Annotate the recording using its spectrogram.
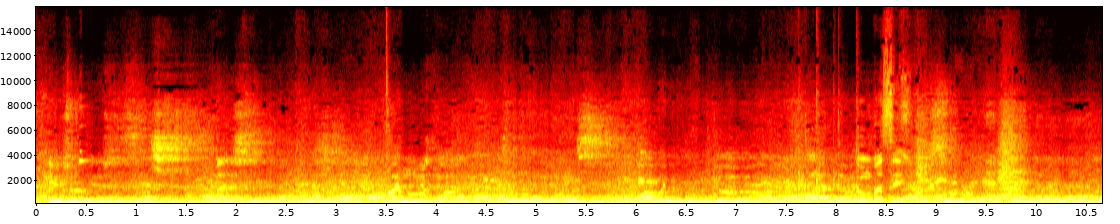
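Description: A young man talks calmly and close to a microphone.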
